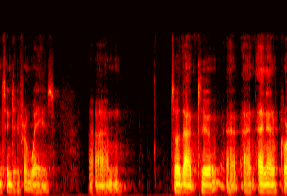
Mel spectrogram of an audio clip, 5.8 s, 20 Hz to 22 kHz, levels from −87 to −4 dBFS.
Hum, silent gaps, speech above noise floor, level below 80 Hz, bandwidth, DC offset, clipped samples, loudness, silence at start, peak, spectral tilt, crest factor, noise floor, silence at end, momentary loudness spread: none; none; 40 dB; -70 dBFS; 12 kHz; under 0.1%; under 0.1%; -30 LUFS; 0 s; -10 dBFS; -6 dB/octave; 20 dB; -69 dBFS; 0 s; 15 LU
